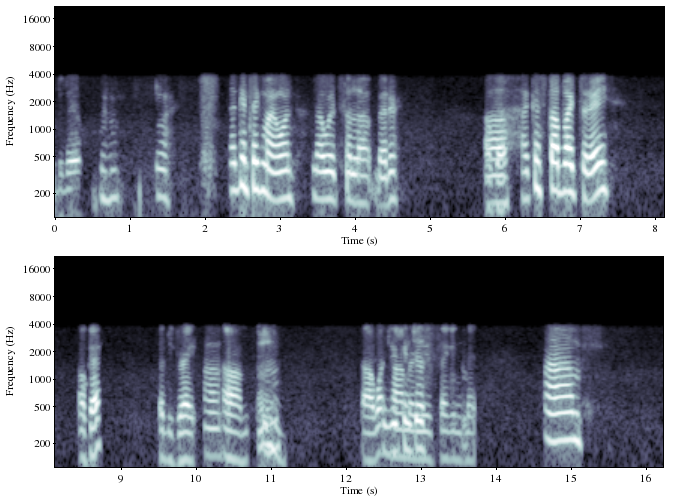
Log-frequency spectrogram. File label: Christmas Light Install Call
